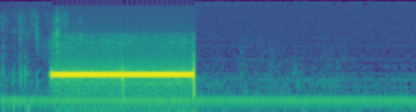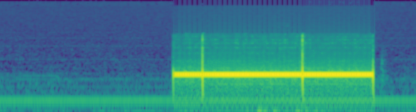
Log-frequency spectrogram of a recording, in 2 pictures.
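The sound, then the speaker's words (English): Telephone line tone as a call is placed, two long, steady buzzing tones separated by several seconds of near silence, over a faint low hum. “Well, then we should call her right now. You want to call her? Dial her.”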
